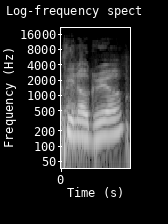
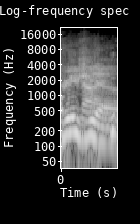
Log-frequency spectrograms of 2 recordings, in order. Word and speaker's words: Pinot Grigio: Pinot Grillo. Right. So Pinot Pinot Grigio.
